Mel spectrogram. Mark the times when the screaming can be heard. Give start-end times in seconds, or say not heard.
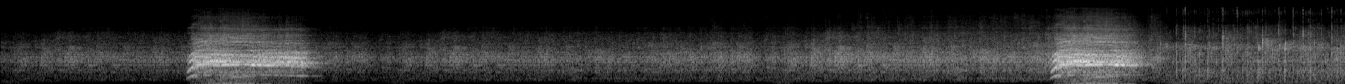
1.9-3.1, 10.5-11.4.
